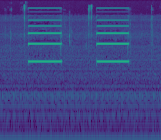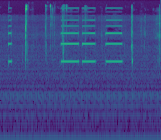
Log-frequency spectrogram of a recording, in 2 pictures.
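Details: Ignition switch continuity test with a meter, switching between the start and ignition positions: clean, steady beeps as the contacts close. Contacts conduct OK, though they still need cleaning.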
